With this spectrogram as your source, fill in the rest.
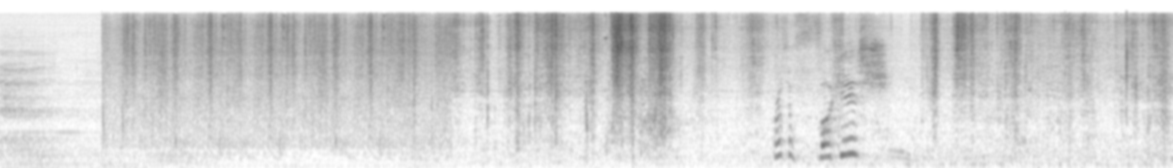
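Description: Branches and twigs snap and rustle as a man pushes through brush.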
